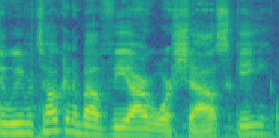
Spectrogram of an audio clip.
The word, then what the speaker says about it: Warshawski: So I looked it up on IMDb, and it's Warshawski. – Yeah. – And she even pronounces it that way in the movie.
